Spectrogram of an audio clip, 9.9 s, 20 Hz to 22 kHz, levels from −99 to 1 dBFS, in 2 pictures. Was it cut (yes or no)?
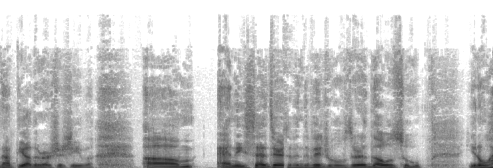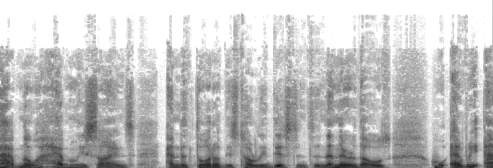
yes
